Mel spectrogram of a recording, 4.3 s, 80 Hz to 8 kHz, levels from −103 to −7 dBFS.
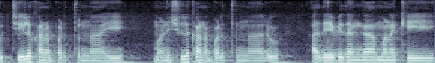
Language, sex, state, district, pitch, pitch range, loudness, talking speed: Telugu, male, Andhra Pradesh, Krishna, 110 Hz, 105-120 Hz, -20 LUFS, 95 wpm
